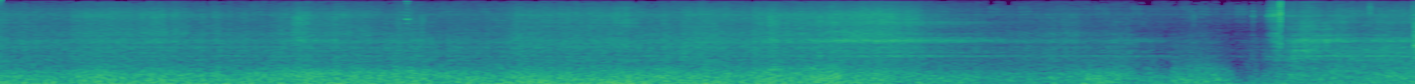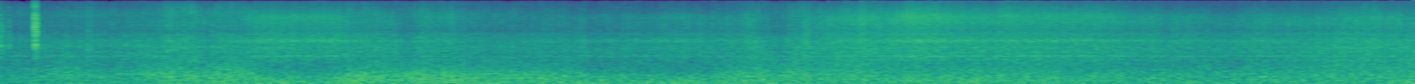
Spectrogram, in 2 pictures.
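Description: Strong wind rushes and buffets loudly against a microphone.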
